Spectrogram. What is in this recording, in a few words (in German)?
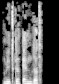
"mitgeändert", German; adjectives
